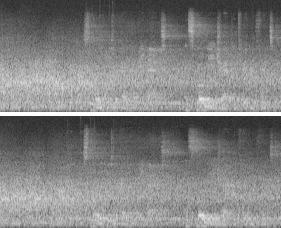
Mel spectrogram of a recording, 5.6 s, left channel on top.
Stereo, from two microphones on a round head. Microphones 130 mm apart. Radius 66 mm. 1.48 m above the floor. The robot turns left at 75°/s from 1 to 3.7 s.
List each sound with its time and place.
1.7 s a man speaking: 105° right, 3 m; by 5.5 s 100° left, 3 m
